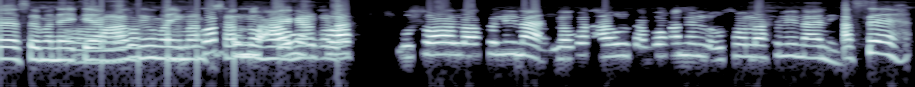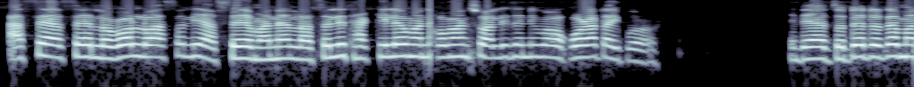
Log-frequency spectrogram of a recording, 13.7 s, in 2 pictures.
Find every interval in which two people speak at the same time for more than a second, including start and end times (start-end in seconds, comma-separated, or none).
0.5-2.6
